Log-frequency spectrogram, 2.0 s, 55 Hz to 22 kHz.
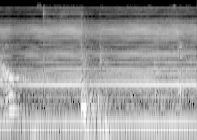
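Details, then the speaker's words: RCA SJT 400 CED player opened up, mechanism not self-ejecting: steady flat electric buzz with no movement; loading motor straining against a bad drive belt. Owner believes the unit was dropped. "okay so the mechanism is not working right now"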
